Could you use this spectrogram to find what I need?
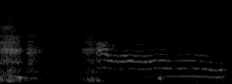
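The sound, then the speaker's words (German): A tomcat meows in complaint. A short, rough cry comes first, then after a brief pause a long, drawn-out, wavering meow. Both are faint and heard alone, without talking. “Eigentlich macht der Kater auch nichts. Okay. Okay. Oh, Melanie hat sich bewegt. Der Kater hat sich wieder beschwert.”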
